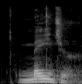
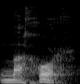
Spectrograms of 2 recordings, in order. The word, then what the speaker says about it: major: Now, major, la pronunciación, major, se escribe major, pero se pronuncia May, como el mes de mayo en inglés, major.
